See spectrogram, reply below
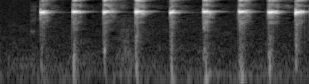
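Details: Bush lark known locally as branjangan, singing keenly after being brought up on stage, repeats one short, sharp, high chip nine times at a brisk, even pace of about three per second.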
